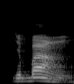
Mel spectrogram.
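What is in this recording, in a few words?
"jebang", Malay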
